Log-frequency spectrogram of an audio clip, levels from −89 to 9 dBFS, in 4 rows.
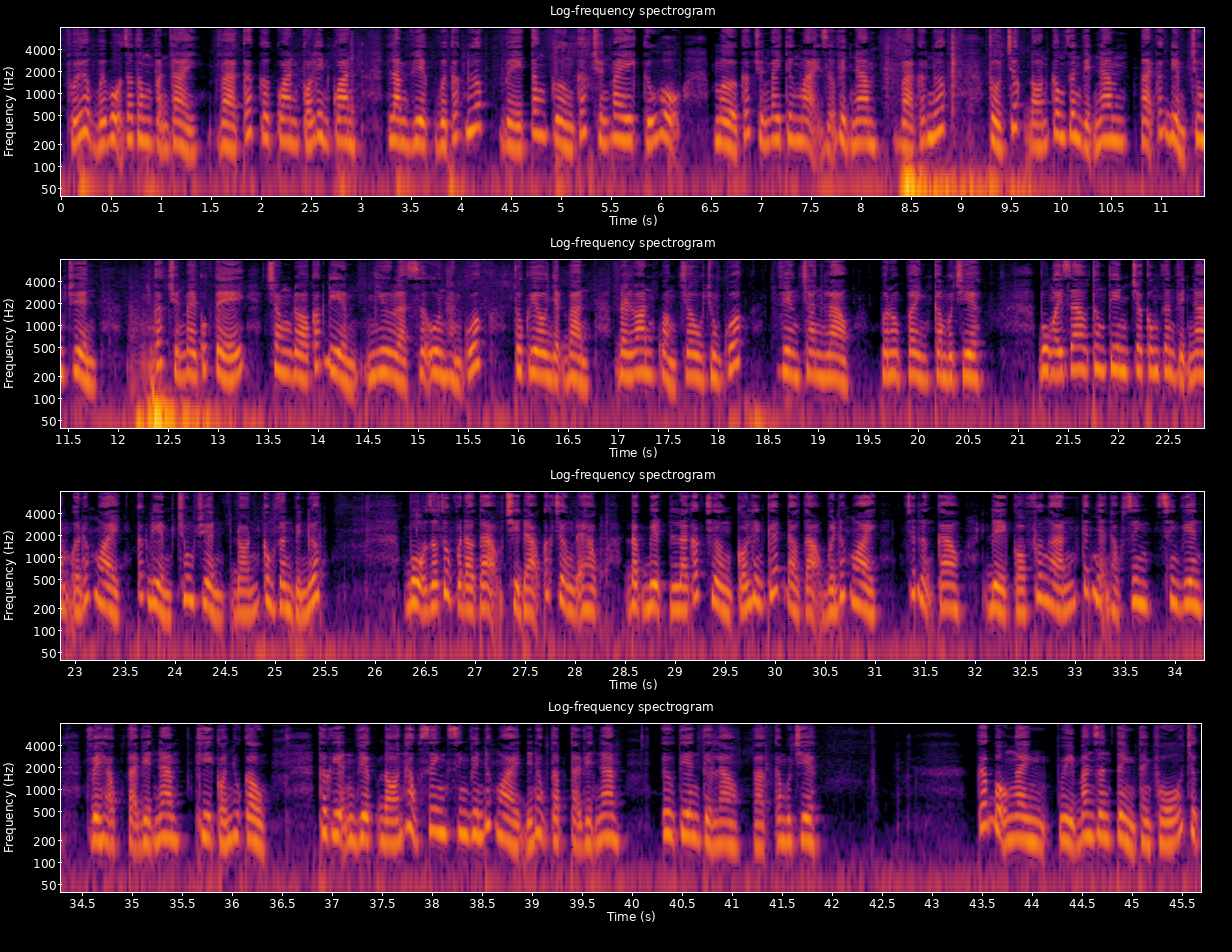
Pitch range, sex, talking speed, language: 195-245 Hz, female, 240 wpm, Vietnamese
